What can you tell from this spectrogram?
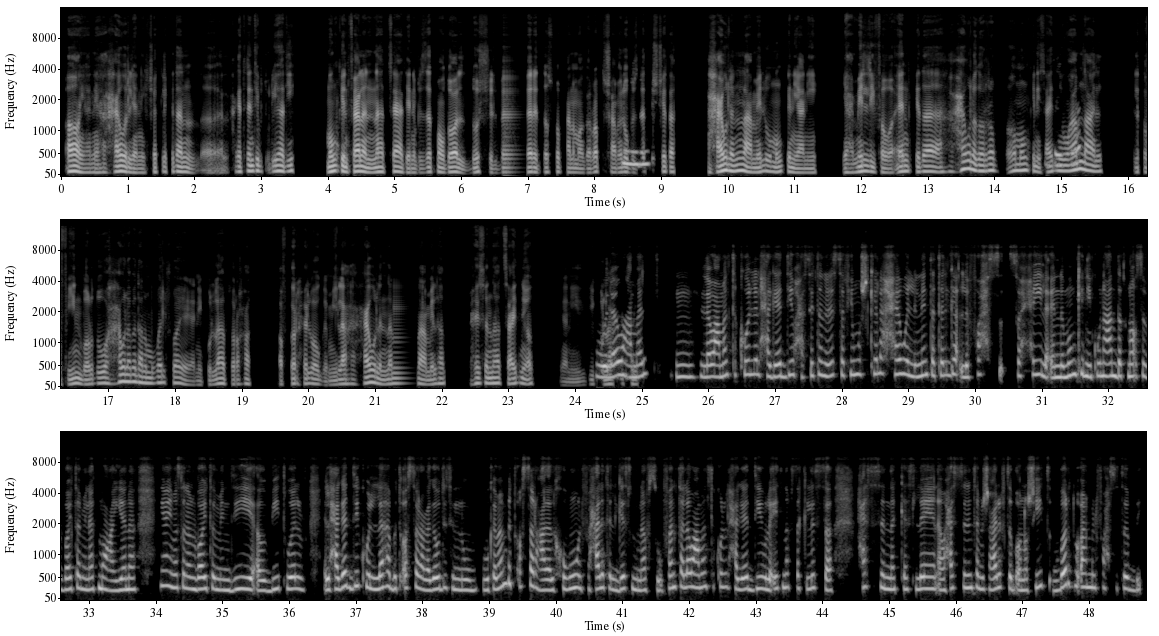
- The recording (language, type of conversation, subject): Arabic, advice, إيه سبب النعاس الشديد أثناء النهار اللي بيعرقل شغلي وتركيزي؟
- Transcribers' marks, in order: distorted speech; in English: "D"; in English: "B12"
